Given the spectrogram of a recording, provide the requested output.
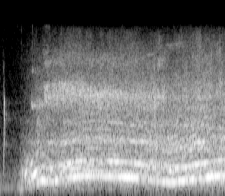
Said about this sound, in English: This is for an experimental battery electric performance car that has a third the energy intensity of a Prius. And they're putting it up against a Ferrari.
